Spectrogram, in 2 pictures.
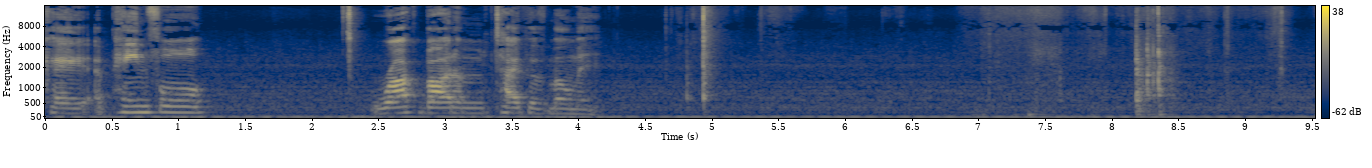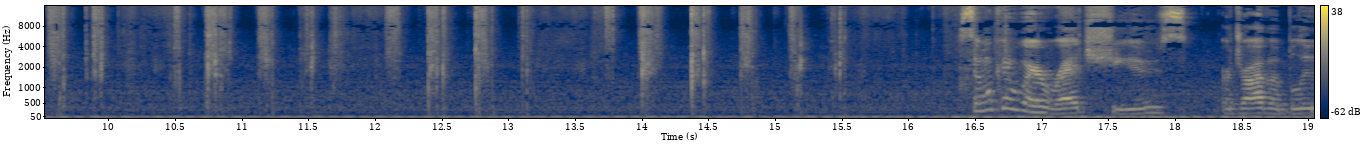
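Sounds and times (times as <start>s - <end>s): cards being shuffled: 8.4s - 16.3s.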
